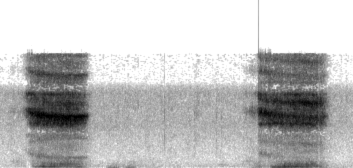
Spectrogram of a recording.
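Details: Sleeping person snoring, with two long, rough, hissing snoring breaths about four seconds apart and quiet between them.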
